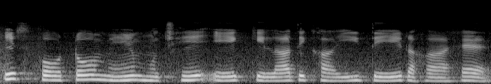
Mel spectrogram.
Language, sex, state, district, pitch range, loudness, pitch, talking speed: Hindi, female, Madhya Pradesh, Katni, 180-200 Hz, -16 LUFS, 185 Hz, 120 wpm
